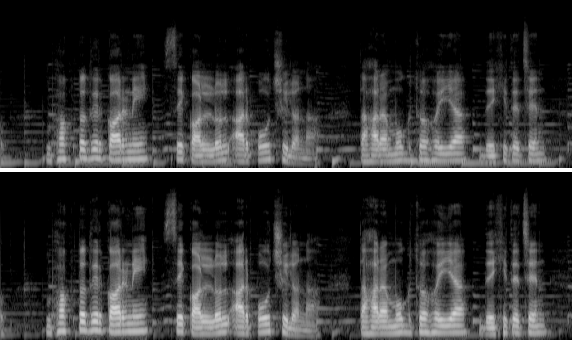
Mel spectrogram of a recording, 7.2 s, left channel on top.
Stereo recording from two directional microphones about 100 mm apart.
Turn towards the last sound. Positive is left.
turn(degrees=-35)  # may be behind; listen again after turning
